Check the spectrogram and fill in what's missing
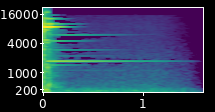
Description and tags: My toy piano sucks, it has no sustain and one of the keys rattles. This really pisses me off. So I hit the working keys like an xylophone for those unimpressed with my other versions.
